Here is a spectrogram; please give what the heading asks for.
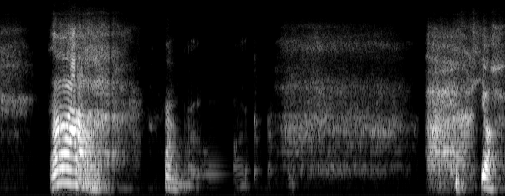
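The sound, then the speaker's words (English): Deep breathing from a person pausing mid-talk about a film: a breathy, wheezy inhale and exhale set among loud voiced bursts, with the voices continuing around it. “okay, I'm just taking a breath”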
